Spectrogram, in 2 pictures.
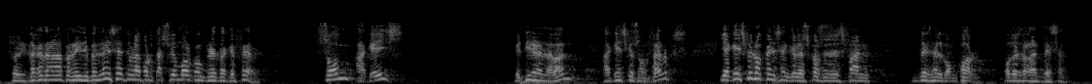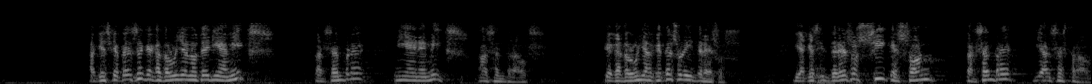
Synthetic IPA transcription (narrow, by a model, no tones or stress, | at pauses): sosjit̪akat̪alaapeɾlaind̪epend̪ɛnsjat̪eunapoɾt̪asiomolkoŋkɾɛt̪akefeɾ | somakɛʎs | ket̪iɾennd̪əβant̪akɛʎskəsoɱfɛɾpsiakɛʎskenopɛns̬eŋkeleskɔzezesfan | d̪ezðelˠβɔŋkɔɾoð̞ezðəlant̪eza | akɛʎskepɛnseŋkekat̪aluɲanot̪eniamiks | pəɾsempɾe | nienemiksansent̪ɾa̰lˠs | kekat̪aluɲaəlˠket̪esonint̪eɾɛsus | iakɛzint̪əɾɛsusːikeson | pəɾsempɾeiansest̪ɾa̰lˠs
